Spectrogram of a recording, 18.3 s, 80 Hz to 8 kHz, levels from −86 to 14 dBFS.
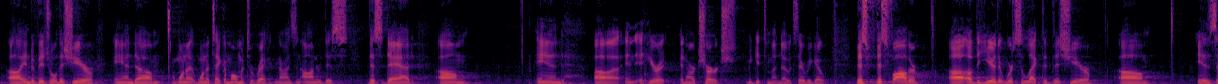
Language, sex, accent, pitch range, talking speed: English, male, American, 110-135 Hz, 165 wpm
